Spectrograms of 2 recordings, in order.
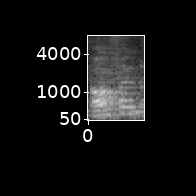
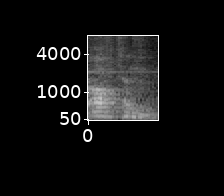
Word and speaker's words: often: So you can pronounce it often or often. You have two pronunciations. Both are correct. Both are reasonably standard. You can come sit down there just so Charles can see. Okay, so you have often or often. Both are accepted.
